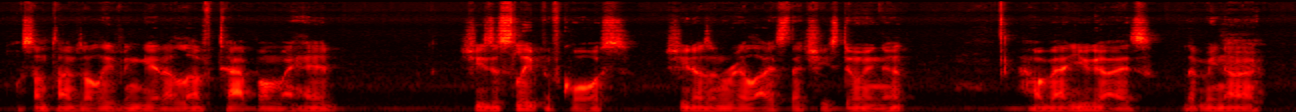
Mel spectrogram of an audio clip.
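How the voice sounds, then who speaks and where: The voice shows ordinary pitch variation, with noticeable background noise in the recording. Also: man. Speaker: podcast host for English learners. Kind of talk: casual monologue for English learners. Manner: slow.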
